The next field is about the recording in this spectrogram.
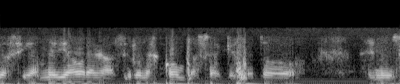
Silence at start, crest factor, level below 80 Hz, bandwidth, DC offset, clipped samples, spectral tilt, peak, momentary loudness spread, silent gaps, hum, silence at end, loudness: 0 s; 16 dB; -40 dBFS; 6 kHz; under 0.1%; under 0.1%; -7 dB/octave; -4 dBFS; 14 LU; none; none; 0 s; -20 LUFS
